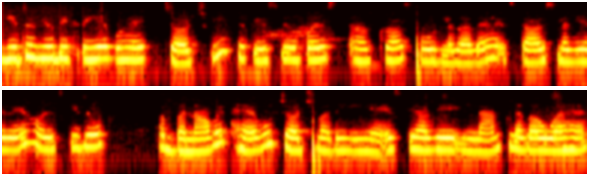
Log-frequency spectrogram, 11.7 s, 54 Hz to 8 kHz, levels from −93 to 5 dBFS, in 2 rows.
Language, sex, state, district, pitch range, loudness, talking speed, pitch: Hindi, female, Chhattisgarh, Korba, 230-275 Hz, -15 LUFS, 190 wpm, 250 Hz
